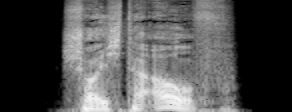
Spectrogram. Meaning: inflection of aufscheuchen: 1. first/third-person singular preterite 2. first/third-person singular subjunctive II
- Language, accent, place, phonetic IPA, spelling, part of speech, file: German, Germany, Berlin, [ˌʃɔɪ̯çtə ˈaʊ̯f], scheuchte auf, verb, De-scheuchte auf.ogg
